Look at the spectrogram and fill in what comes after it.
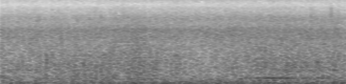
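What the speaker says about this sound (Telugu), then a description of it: "వర్షం అయితే భారీ ఎత్తున ఉంది" Heavy rain pours down on a Secunderabad street during a traffic jam, a loud, unbroken broadband hiss of downpour with no voices heard.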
